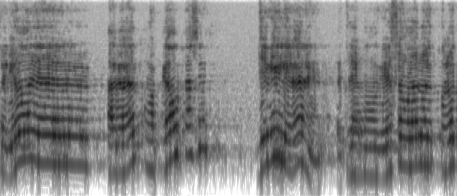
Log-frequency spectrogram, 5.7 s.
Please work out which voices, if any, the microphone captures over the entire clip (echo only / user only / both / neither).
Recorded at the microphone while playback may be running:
both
